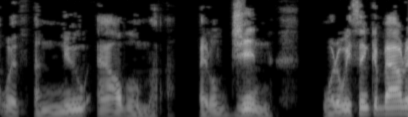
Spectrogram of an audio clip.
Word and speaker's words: Djinn: album and it's titled jin but it's spelled d-j-i-n-n so the d is silent kind of like aerodactyl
